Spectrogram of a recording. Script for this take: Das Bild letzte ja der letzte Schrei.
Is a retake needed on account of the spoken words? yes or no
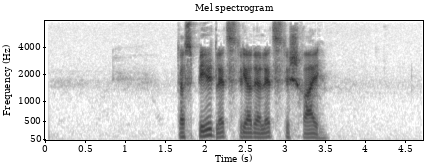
no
